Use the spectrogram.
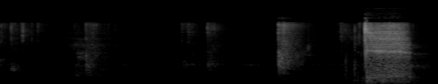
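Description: Typing on a computer keyboard in a few short bursts, soft clicks separated by pauses, ending in a louder, denser run of keystrokes; no talking.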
